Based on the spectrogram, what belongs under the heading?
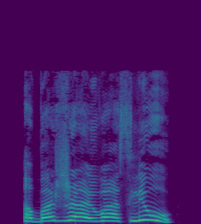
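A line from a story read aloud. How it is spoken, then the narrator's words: Shouted with overflowing love. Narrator (Russian): крикнула я от прилива какой-то непонятной вселенской любви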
